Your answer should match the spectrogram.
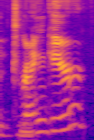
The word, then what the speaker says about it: Drengir: I can never pronounce anything, and I feel terrible about it, but the Drengir, is that how you guys have been saying it? Yep.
